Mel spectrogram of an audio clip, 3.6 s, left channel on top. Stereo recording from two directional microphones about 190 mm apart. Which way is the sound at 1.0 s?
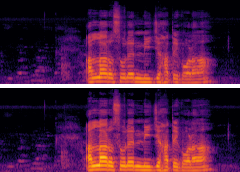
25° right (ahead or behind).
